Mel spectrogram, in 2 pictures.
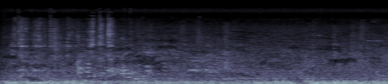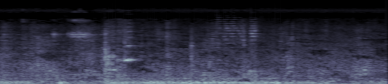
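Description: A metal chain rattles and clinks.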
